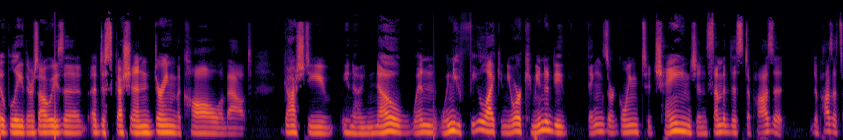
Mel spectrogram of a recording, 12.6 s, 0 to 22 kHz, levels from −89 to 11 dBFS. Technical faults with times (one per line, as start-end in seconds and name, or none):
0.81 chunks out of order
6.49 chunks out of order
